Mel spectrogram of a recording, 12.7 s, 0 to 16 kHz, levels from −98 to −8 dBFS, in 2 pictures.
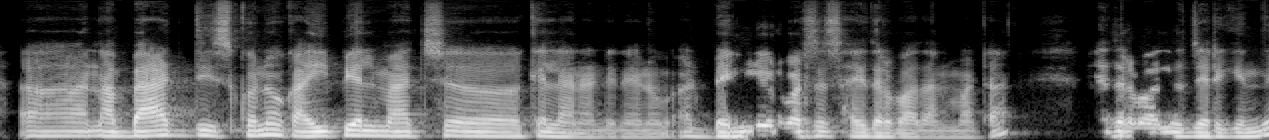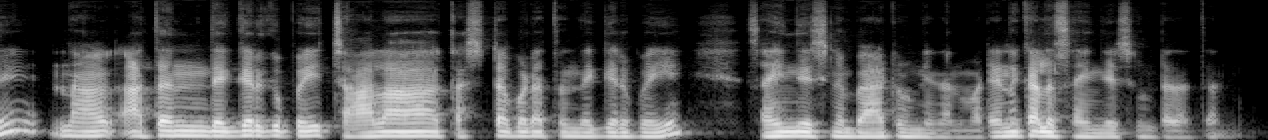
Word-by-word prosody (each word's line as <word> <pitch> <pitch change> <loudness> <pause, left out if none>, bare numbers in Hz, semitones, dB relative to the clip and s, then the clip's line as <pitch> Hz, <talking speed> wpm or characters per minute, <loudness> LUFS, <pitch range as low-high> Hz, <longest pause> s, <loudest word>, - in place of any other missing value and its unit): ఆహ్, 115 0 -1
నా 115 - +3
బ్యాట్ 125 +3 +5
దీసుకొని 130 +1 0
ఒక 125 - -7
ఐపీఎల్ 125 +3 +3
మ్యాచ్‌కెళ్ళానండి 110 -6 0
నేను. 85 0 -8 0.3
బెంగుళూరు 115 +4 +2
వర్సస్ 110 +1 -2
హైదరాబాద్ 95 -4 -1
అనమాట. 80 -1 -11 0.6
హైదరాబాద్‌లో 110 -2 0
జరిగింది. 105 - 0 0.3
నా 115 - +1 0.3
అతని 125 +3 +2
దగ్గరకి 125 +1 +2
పోయి 120 +1 +3
చాలా 105 +3 +3 0.3
కష్టపడి 110 +1 -2
అతని 105 -1 -5
దగ్గరకి 105 0 -2
పోయి 105 - 0 0.4
సైన్ 110 +2 +4
జెసిన 110 0 -1
బ్యాట్ 100 +2 -1
ఉండేదన్నమాట. 85 -2 -9
ఎనకాల 110 0 +4
సైన్ 95 -1 -4
చేసి 95 +2 -12
ఉంటాది 85 -1 -10
అతను. - - -20
110 Hz, 150 wpm, -21 LUFS, 100-115 Hz, 0.6 s, బ్యాట్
